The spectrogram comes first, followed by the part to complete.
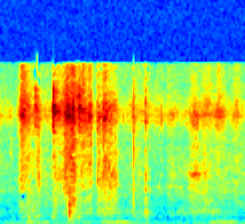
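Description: Quiet rustling of paper with a few light clicks and taps as a sheet of guest-check paper and a small plastic glue bottle are handled.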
